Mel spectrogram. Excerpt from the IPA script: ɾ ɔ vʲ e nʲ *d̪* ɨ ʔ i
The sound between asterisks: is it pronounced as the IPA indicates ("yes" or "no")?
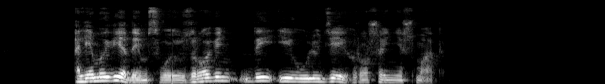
yes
